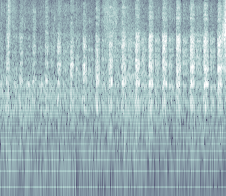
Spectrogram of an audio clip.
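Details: Jack Russell or fox terrier panting fast and hard after fighting and killing a groundhog, with rapid breaths at about two per second, slightly uneven in rhythm, outdoors.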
